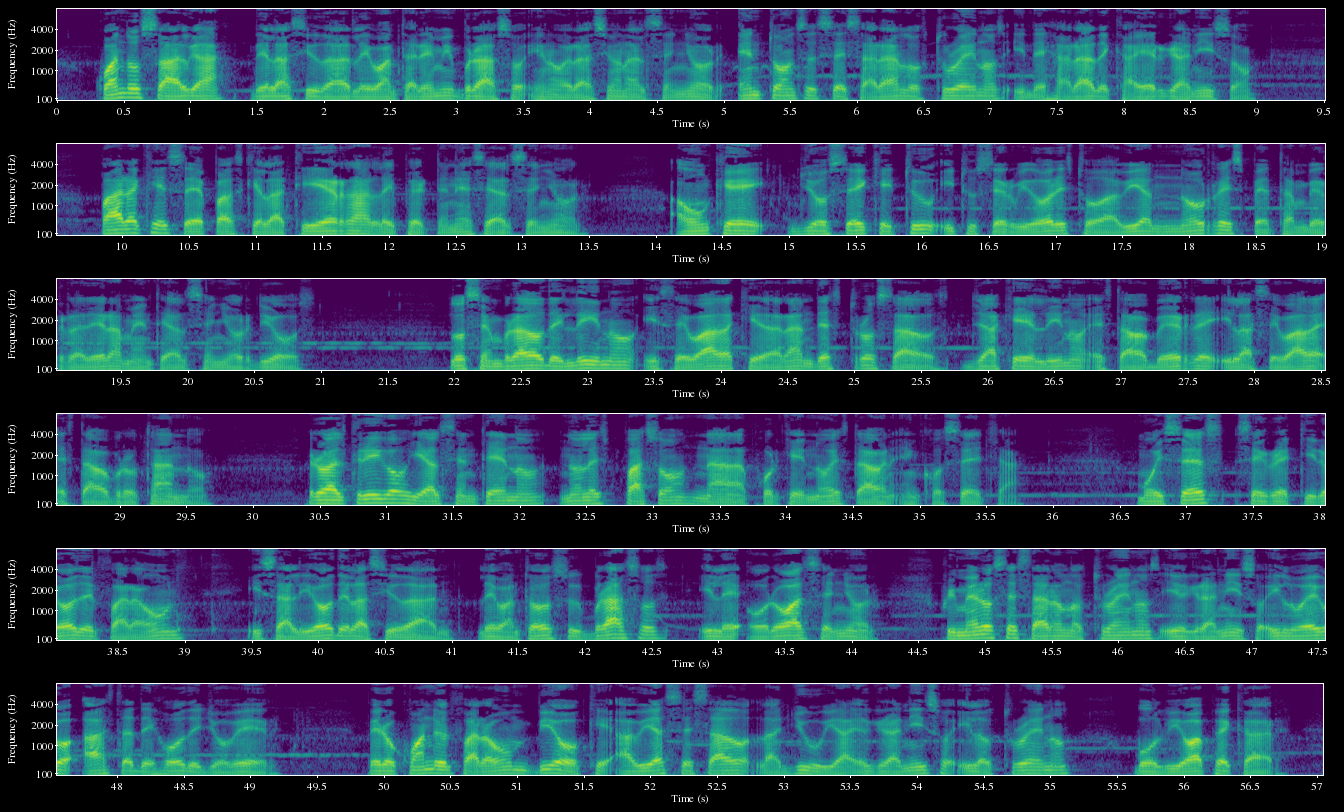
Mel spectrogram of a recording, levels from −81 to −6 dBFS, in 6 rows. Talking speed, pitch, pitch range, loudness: 135 wpm, 95 Hz, 85-105 Hz, -22 LUFS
